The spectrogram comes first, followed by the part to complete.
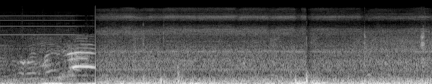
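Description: Wind rumbling on the microphone outdoors: a loud, steady low rumble that begins abruptly about a second in, after a second of voices. A few faint knocks sound through it.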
